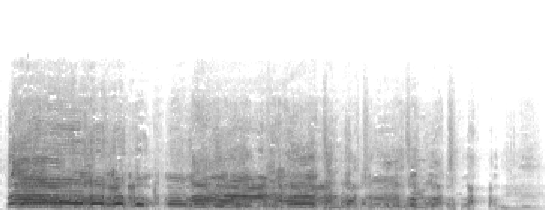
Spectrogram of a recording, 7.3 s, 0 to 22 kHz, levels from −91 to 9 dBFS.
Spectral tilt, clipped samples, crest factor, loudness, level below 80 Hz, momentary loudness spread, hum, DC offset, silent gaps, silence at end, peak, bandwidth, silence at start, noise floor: 0.5 dB/octave; under 0.1%; 16 dB; -21 LUFS; -84 dBFS; 17 LU; none; under 0.1%; none; 0.75 s; -6 dBFS; 13.5 kHz; 0.1 s; -57 dBFS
